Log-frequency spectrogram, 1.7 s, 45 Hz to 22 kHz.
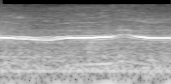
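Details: Saeyang Marathon N7 brushed dental lab micromotor with SH37LN handpiece running at low speed; steady high whine that sags in pitch under load during a torque demonstration, then recovers.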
